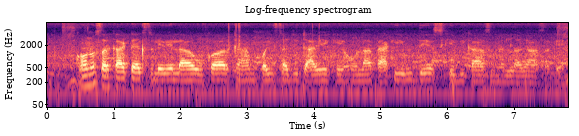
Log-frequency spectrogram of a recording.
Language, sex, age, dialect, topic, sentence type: Bhojpuri, male, <18, Southern / Standard, banking, statement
